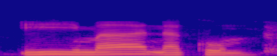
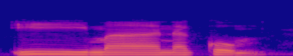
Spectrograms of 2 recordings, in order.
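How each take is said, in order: Both takes have the same delivery.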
